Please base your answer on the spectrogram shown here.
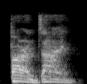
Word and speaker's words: paradigm: I don't know how to pronounce this, but I paradigm like dime in the end. Where are the vogals here? It's missing. Paradigm.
